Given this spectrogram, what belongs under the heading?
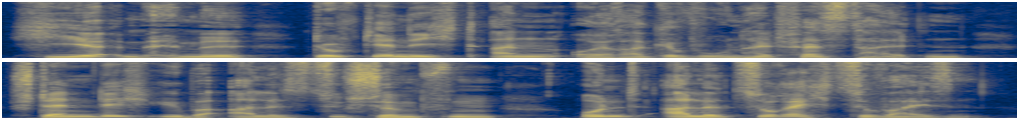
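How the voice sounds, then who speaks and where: A man's voice: lowish voice, animated, normal speed, few pauses, mellow. A man voicing a stern apostle who warns a newcomer at heaven's gate, speaking in a raised, admonishing tone.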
